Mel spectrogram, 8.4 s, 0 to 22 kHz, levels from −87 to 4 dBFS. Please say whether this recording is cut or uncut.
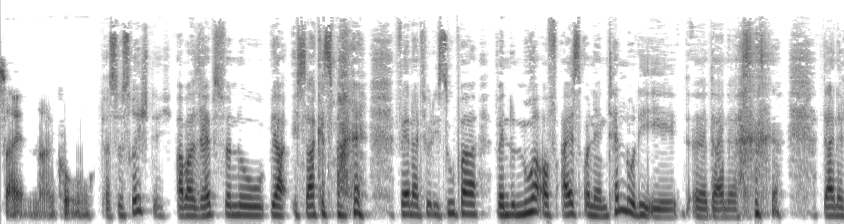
uncut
